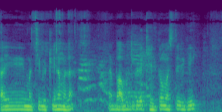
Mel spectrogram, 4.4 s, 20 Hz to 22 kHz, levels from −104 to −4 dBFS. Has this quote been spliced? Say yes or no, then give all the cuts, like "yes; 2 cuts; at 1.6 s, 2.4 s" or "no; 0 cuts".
no; 0 cuts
